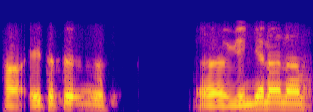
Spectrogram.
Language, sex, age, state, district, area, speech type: Sanskrit, male, 30-45, Karnataka, Dakshina Kannada, rural, conversation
